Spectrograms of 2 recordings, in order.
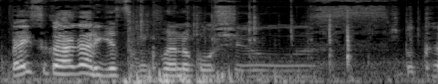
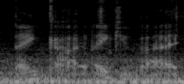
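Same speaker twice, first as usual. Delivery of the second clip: fading to a whispered prayer; grateful; 8 semitones lower, 11 dB quieter than usual. Real, not acted. Grateful student thanking God, fading to a whisper. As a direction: drop softer each time until a whisper. Quiet thanks after gushing.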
